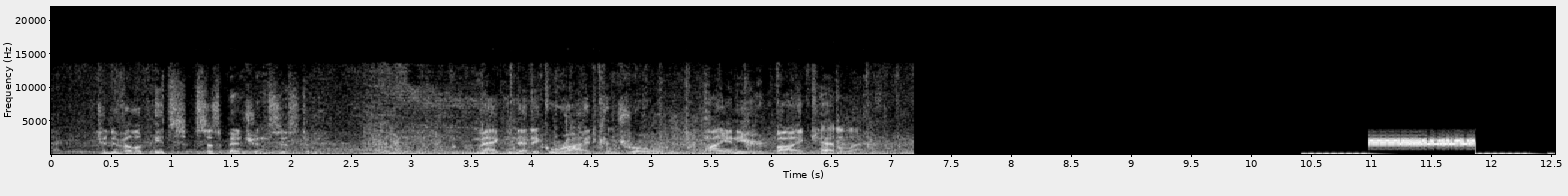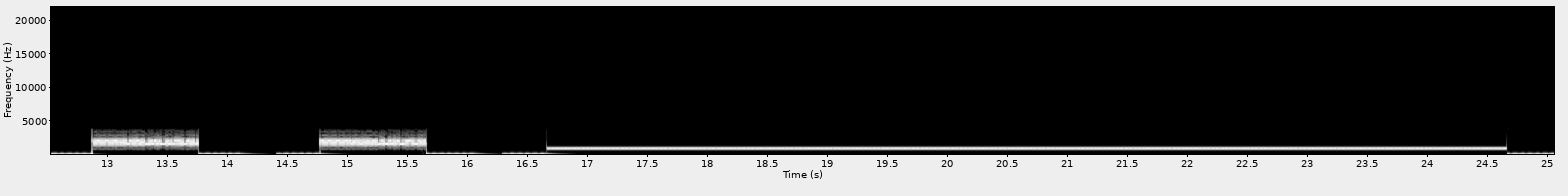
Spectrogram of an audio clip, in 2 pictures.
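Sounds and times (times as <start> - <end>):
digital data bursts: 0.0 - 7.1.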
